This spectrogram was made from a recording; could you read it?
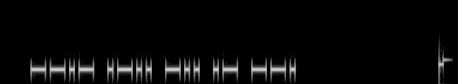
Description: Morse code, heard as a keyed tone, about 26 wpm, 700 Hz. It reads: QLDAG
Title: Code Groups - 5 Letters - 25wpm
